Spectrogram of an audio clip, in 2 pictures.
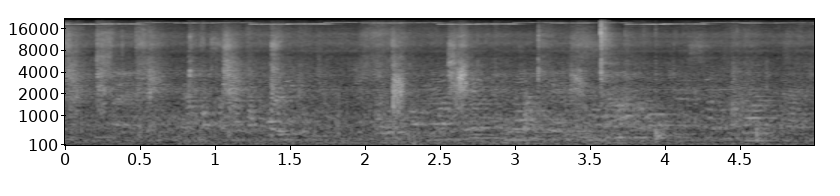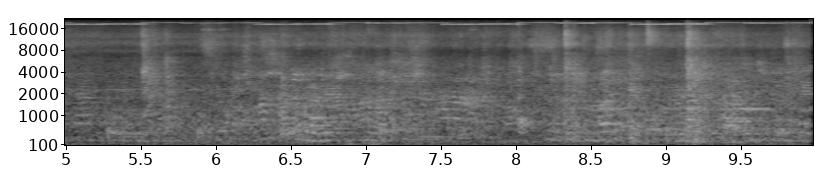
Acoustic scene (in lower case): cafe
